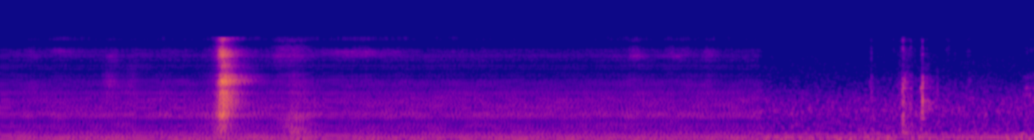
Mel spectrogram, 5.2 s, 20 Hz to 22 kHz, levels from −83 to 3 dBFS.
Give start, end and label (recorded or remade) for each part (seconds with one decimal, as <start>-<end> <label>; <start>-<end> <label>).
0.0-3.8 remade; 3.8-5.2 recorded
